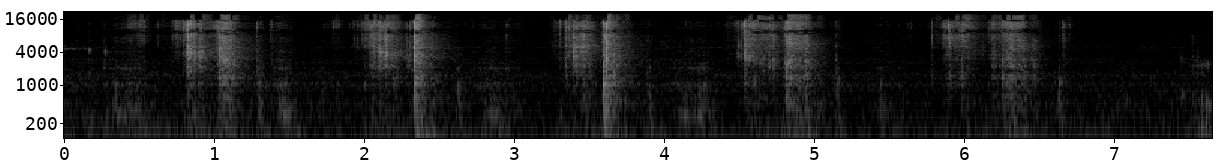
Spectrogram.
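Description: Knife cutting a pineapple into strips, heard as a series of irregular, fairly faint crisp chops and slicing crunches, close and alone.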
